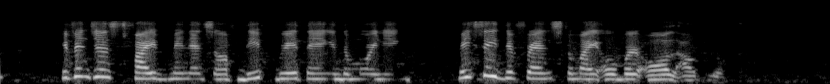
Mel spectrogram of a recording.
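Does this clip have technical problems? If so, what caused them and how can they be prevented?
No, nothing in this speech clip needs fixing.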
